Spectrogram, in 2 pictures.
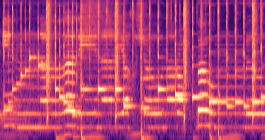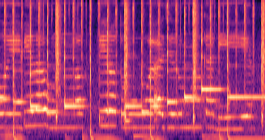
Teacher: Idgham mislen atau idgham mimi yaitu huruf mim sukun yang bertemu huruf mim yang berharokat. Cara bacanya memasukkan huruf mim sukun ke huruf mim yang berharokat sehingga seolah-olah menjadi satu huruf mim bertasydid dan dibaca dengung.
